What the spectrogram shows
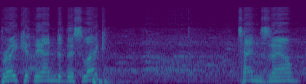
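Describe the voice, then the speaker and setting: A man's voice: sits high, level tone, slow. A man giving live darts commentary, with a noisy crowd behind him.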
